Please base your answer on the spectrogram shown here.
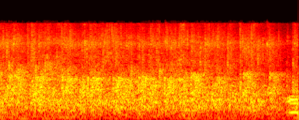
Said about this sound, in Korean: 우리 제자의 제자, 제자의 후배인 영상 제작자들에게 큰 박수 다시 한번 부탁드립니다.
